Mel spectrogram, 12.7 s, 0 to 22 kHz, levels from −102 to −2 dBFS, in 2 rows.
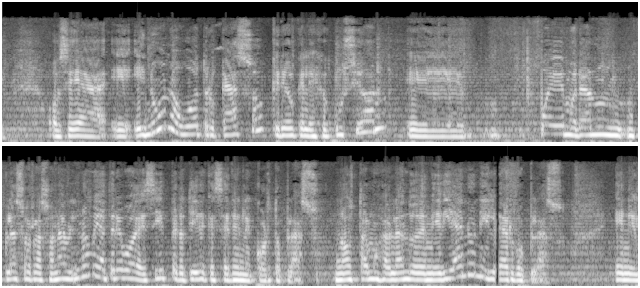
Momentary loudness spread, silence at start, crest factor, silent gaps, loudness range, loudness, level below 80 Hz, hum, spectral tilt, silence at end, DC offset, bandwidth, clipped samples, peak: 10 LU; 0 s; 10 dB; none; 2 LU; -10 LUFS; -38 dBFS; none; -5.5 dB/octave; 0 s; under 0.1%; 14 kHz; under 0.1%; 0 dBFS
